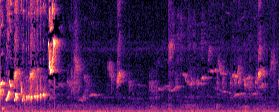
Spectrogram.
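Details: Scarlet minivet singing: a burst of loud, rapid, chattering and whistled notes packed into the first second, rising and falling sharply, followed by faint scattered high chirps over quiet background.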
